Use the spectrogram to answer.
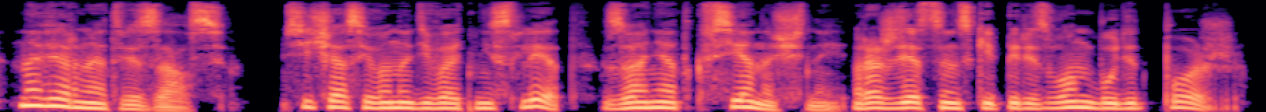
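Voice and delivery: calm big sister; older sister voice. A narrator's reading. Rosamund voiced.

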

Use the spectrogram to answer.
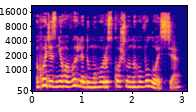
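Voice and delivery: plain reading voice

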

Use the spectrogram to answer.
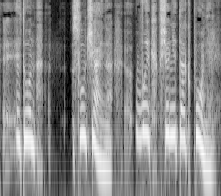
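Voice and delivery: high-pitched, halting explanation; flustered excusing. Acted. Vera excusing her husband to the inspector, flustered.

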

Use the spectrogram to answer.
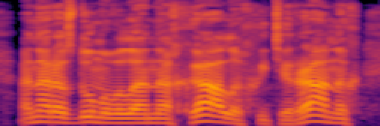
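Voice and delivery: ordinary delivery, nothing marked

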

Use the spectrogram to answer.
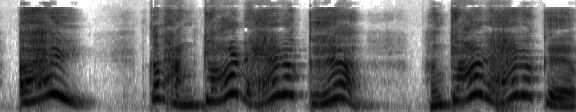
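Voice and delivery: high-pitched hostile call-out; acted furious cursing. Possessed aunt spotting dad and lunging, acted fury. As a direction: curse him as you charge at him.

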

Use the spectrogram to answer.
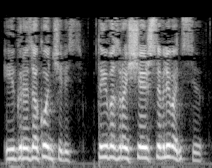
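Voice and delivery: low male voice, stern; stern Ferrant. Acted. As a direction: turn it back on her.

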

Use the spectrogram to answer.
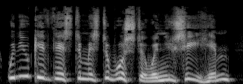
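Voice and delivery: put-on high, quick child's voice; eager schoolgirl. Schoolgirl handing the valet a cigarette case, eagerly. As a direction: rattle it off high like a young girl.

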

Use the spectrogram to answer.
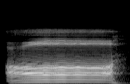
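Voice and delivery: a drawn-out groaning «О». A narrator's reading. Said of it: "простонал дед". (стонущее «О»)

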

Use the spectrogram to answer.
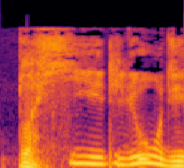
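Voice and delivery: high, drawn-out plaintive cry. A narrator's reading. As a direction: call it high and stretched, wronged. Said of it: "крикнул из четвёртого". (высокий протяжный выкрик)

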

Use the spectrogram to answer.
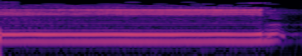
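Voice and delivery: نستعين stretched for six beats, very slow and chanted; six-count madd with ishmam. Shown as a demonstration. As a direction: hold نستعين at full length and finish with silent rounded lips. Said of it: "بحركتين أو أربع أو ست".

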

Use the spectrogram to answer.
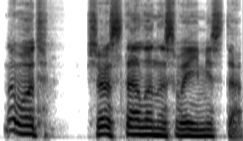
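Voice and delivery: ordinary delivery, nothing marked

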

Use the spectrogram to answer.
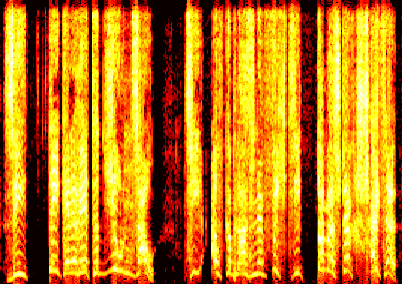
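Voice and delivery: very high, very loud furious screaming; screaming rage. A narrator's reading. Enraged superior abuses his officer for releasing a suspect, screaming. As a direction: scream abuse at the top of your voice. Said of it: "schrie Prall wie am Spieß".

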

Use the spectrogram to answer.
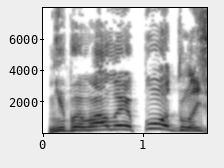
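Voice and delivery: high, loud cry of indignation; loud acted outrage, pitch leaping up; outraged shout. A narrator's reading. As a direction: shout it out, scandalised. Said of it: "закричал нотариус".

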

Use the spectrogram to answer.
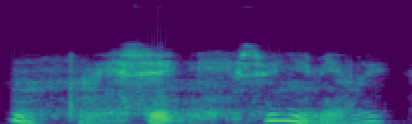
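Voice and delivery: very soft, slow apology; gently calm an irritated partner; hushed, placating tone; soothing. A narrator's reading. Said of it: "успокаивающе произнесла Клаудия".

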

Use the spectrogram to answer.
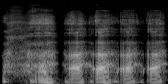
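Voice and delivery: a zombie laughing it off. A narrator's reading. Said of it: "وهو يضحك".

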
